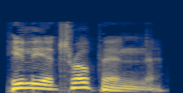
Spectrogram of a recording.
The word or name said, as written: heliotropin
